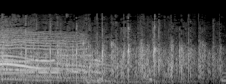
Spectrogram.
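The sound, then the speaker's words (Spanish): Clapping from a group of people, a dense patter of hand claps that starts over a brief sung or cheered voice and continues steadily, fairly loud, for a couple of seconds. “Ahora sí, aplauda, aplauda.”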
